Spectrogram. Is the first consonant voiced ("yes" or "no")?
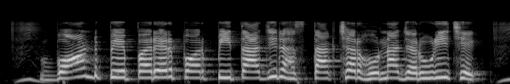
yes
